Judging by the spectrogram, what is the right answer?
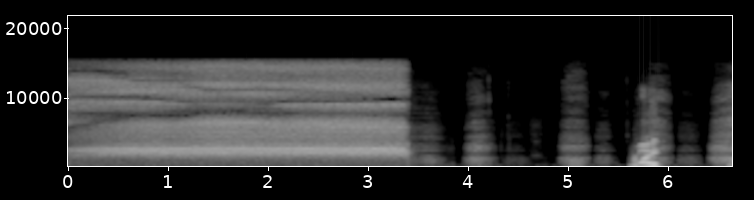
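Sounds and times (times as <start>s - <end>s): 
barn owl screeching: 0.0s - 3.5s
short breathy gasps: 3.4s - 6.6s
speech: 5.6s - 6.1s.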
